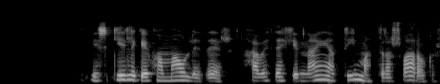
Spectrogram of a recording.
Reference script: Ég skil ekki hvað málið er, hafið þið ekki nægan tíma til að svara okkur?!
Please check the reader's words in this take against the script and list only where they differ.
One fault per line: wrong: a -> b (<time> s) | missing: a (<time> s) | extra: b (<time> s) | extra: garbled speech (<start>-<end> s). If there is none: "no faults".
no faults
